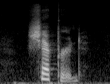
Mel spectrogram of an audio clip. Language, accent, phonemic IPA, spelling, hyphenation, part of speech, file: English, General American, /ˈʃɛpəɹd/, shepherd, shep‧herd, noun / verb, En-us-shepherd.ogg
- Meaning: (noun) 1. A person who tends sheep, especially a grazing flock 2. A person who tends sheep, especially a grazing flock.: A male sheep tender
